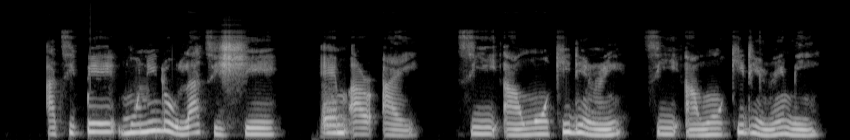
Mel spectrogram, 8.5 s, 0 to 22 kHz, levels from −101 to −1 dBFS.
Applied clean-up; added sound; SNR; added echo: neural mask model Resemble Enhance denoiser.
